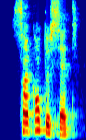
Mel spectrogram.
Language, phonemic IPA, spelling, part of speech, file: French, /sɛ̃.kɑ̃t.sɛt/, cinquante-sept, numeral, LL-Q150 (fra)-cinquante-sept.wav
- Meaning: fifty-seven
